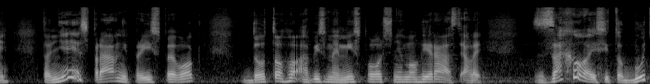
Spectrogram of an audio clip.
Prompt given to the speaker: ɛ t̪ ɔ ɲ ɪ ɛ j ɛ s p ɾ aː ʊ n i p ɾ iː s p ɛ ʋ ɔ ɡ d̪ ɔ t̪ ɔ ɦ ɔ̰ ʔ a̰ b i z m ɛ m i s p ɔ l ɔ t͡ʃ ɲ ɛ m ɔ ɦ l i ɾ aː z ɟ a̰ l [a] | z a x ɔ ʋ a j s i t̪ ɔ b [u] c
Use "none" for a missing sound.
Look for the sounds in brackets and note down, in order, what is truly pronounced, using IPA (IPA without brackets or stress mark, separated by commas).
ɛ, u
